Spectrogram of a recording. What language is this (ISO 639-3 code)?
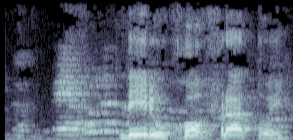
epo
